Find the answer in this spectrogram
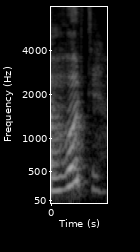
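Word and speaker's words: jota: It's a hota, hota is a J, which is so confusing to me, is how you say J in Spanish.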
